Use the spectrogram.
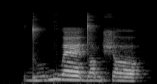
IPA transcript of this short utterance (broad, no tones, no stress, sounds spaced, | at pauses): d̪ o̤ ɡ w æ d̪ ɒ ɡ ʃ ɒ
